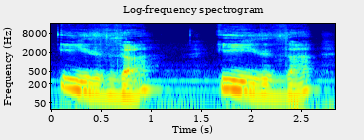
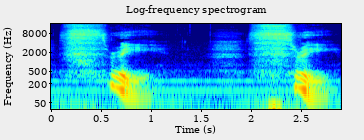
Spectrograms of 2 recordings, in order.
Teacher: there's no vibration in your voice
